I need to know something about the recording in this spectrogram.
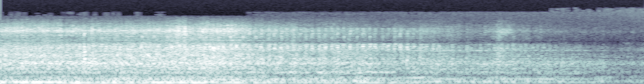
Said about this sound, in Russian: Машина трогается с места.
